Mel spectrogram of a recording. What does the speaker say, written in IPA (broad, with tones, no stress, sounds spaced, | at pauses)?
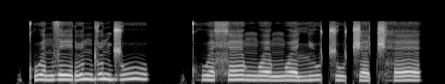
kʷʼ ɛ˧˩ n z e˧˩ ɾ ʏ˧˥˧ n d ʏ˧˥˧ n d͡ʒ u˧˥˧ | kʷʰ ɛ˧˩ x ɛ˧˥˧ ŋʷ ɛ˧˩ ŋʷ ɛ˧˩ lʲ u˧˥˧ t͡ʃ u˧˩ t͡ʃ ɛ˧˩ t͡ʃʰ ɛ˧˥˧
